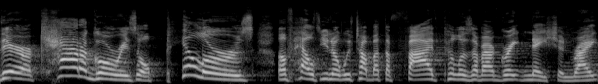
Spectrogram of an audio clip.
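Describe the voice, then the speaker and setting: At a moderate pace, a woman with a fairly high pitch and ordinary pitch variation speaks in an ordinary speaking voice. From United States. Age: 60s. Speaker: podcast host. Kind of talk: podcast monologue.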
